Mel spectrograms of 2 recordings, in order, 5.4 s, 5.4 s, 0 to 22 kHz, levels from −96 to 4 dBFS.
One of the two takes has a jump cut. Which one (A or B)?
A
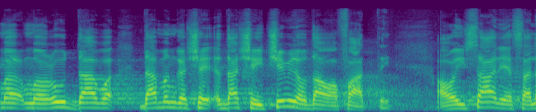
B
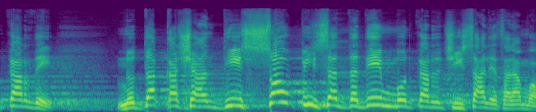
B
